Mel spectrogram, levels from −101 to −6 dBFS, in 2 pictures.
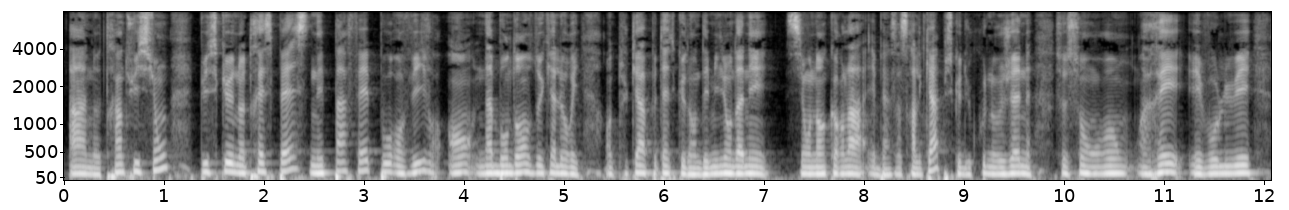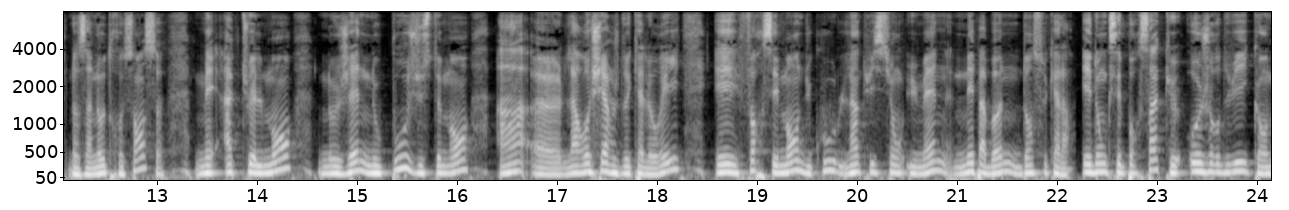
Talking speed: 200 wpm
